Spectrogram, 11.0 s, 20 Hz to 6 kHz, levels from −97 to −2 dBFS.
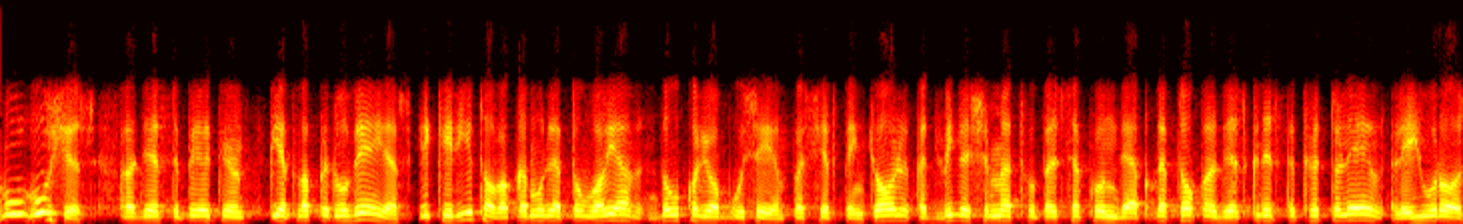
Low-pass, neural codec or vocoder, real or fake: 5.4 kHz; codec, 24 kHz, 0.9 kbps, WavTokenizer, medium speech release version 2; fake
